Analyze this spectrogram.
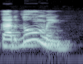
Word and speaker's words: cardumen: Vamos a ver cuántas sílabas tiene la palabra cardumen. Cardumen. 3 golpes de voz tiene esta palabra. ¿Y dónde está la mayor fuerza de voz? ¿Dónde está el acento? En la sílaba du.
